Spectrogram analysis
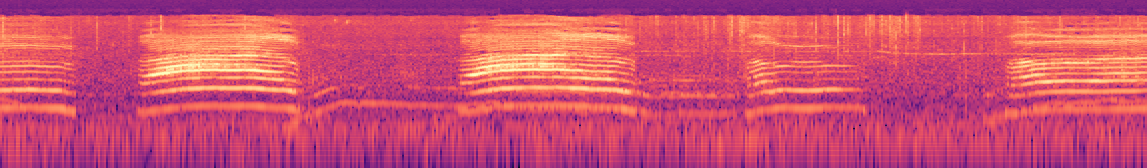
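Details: Fighting pet cats give repeated loud yowls, roughly every two seconds, alternating with lower bending moans that slide up and down in a tense standoff.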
